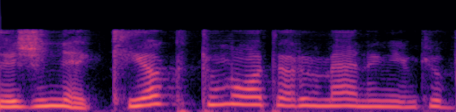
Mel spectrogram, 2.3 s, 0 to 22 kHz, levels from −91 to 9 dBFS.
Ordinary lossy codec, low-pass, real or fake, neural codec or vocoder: MP3, 96 kbps; 7.2 kHz; fake; codec, 16 kHz, 1.1 kbps, Voila-Tokenizer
